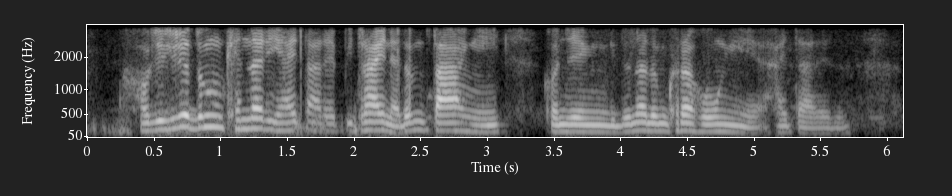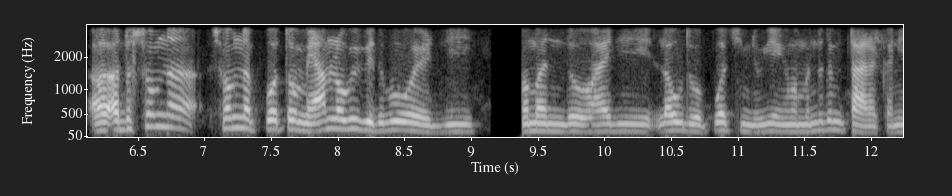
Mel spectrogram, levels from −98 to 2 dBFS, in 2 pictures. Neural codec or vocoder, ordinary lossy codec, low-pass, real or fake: none; none; 3.6 kHz; real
